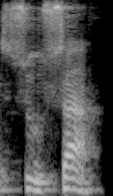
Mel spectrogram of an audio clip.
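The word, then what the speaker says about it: סוסה: Entonces, a diferencia de la palabra sus, acá dice susá, termina en la hei y se le ha agregado una pataj, se llama esto, la alargada.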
